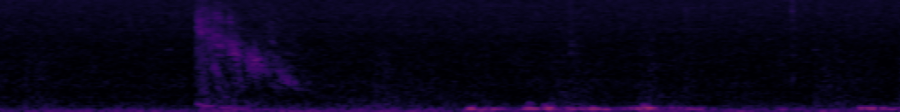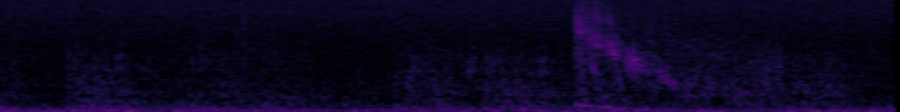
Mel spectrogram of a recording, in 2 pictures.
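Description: Laser weapons fire with sharp, falling zaps.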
